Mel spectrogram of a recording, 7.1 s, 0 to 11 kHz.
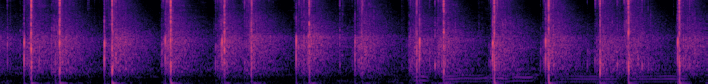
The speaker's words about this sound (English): It's a rhythm of 7. Clap with me. Not so fast. No, no.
